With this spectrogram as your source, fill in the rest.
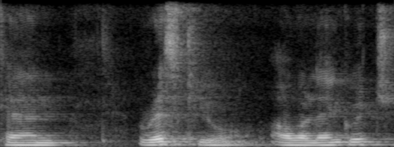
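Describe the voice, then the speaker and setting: In a Middle Eastern accent, a man speaks at a medium pitch with monotone, flat intonation and a very slow pace, amid audible room echo. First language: Assyrian Neo-Aramaic. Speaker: author and music historian. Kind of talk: interview. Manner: halting, many hesitations.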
